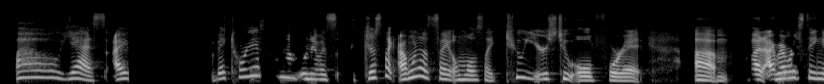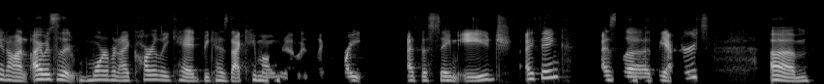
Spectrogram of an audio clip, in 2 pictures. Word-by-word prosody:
Oh, 320 +1 -3
yes, 250 -8 -1
I 255 +3 +3 0.8
Victorious 345 +9 -3
came 345 -2 -5
out 310 - -3
when 250 -1 -1
I 235 - -3
was 230 -1 -5 0.2
just, 300 +2 -1
like, - - +2
I - - +6
wanna 350 +1 +2
say 250 -5 -1
almost, 215 0 -2
like, 175 -3 -7
2 335 0 -4
years 255 -4 -3
too 265 - -1
old 185 -1 +1
for 185 -1 +1
it, 170 -2 0 0.5
um, 190 -4 +4 0.2
but 235 -1 +6
I - - +8
remember 270 +5 +4
seeing 275 -4 0
it 235 - -1
on 180 -5 +3
I 225 - +7
was, 235 -1 +2
uh, 210 - +3
more 205 +4 0
of 210 - -4
an 205 - -1
iCarly 195 +2 -1
kid 170 -5 0
because 175 +1 -4
that - - +4
came 205 -3 -3
out 175 - +1
when 175 +2 -7
I 170 - -9
was, - - -17
like, - - -13 0.2
right 185 -1 -1 0.4
at 195 - -1
the 185 - -3
same 185 -3 -2
age, 190 +7 +3
I 250 - +3
think, 315 +6 0 0.3
as 205 -1 -2
the 175 -2 +1
the 190 - +4
actors, 295 - -2 0.6
um, 175 -5 +5
215 Hz, 205 wpm, -25 LUFS, 185-275 Hz, 0.8 s, I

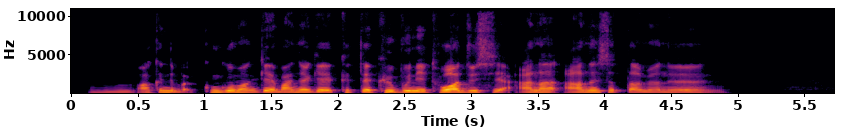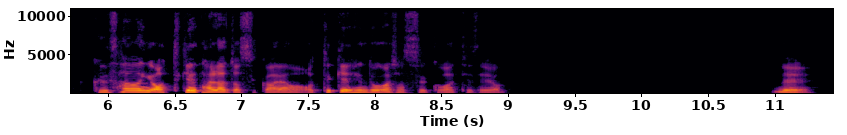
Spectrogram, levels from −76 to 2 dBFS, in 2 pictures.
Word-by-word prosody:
음. 110 +2 -15
아 - - -3
근데 185 +3 -1
막 - - -10
궁금한 165 -2 +1
게 175 +3 +3
만약에 155 -3 +1
그때 160 -2 0
그분이 160 +1 +3
도와주시지 180 +1 +5
않아 155 0 0
않으셨다면은 115 - -3 1.0
그 125 - -8
상황이 215 - 0
어떻게 195 -2 +2
달라졌을까요? 115 -7 -3
어떻게 170 -4 -4
행동하셨을 140 -7 -5
것 - - -17
같으세요? - - -13 2.0
네. - - -5
155 Hz, 300 characters per minute, -22 LUFS, 115-175 Hz, 2.0 s, 도와주시지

